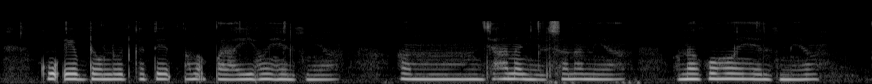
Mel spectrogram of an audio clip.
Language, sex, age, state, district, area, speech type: Santali, female, 18-30, Jharkhand, Seraikela Kharsawan, rural, spontaneous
